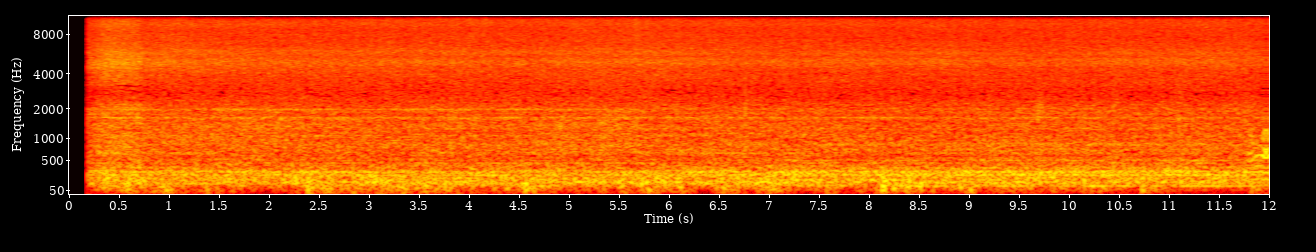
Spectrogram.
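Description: Automatic date washing machine running: a steady, even machine noise from its rotating brush rollers and spray nozzles, starting abruptly just after the start.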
